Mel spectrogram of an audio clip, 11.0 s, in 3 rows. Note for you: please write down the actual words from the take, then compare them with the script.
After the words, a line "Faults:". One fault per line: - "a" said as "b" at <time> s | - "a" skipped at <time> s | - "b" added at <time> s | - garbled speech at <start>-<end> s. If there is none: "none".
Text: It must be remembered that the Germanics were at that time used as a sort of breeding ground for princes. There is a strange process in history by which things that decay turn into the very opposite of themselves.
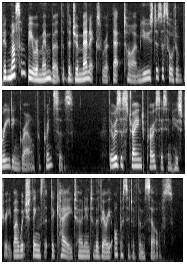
It mustn't be remembered that the Germanics were at that time used as a sort of breeding ground for princes. There is a strange process in history by which things that decay turn into the very opposite of themselves.
Faults:
- "must" said as "mustn't" at 0.1 s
